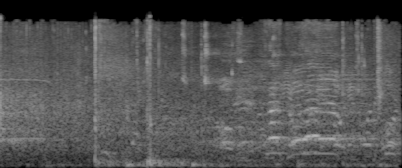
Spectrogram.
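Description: Volleyball being struck during a rally in an arena: a sharp serve contact about a second in, another hit about half a second later, and a further hit near the end.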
